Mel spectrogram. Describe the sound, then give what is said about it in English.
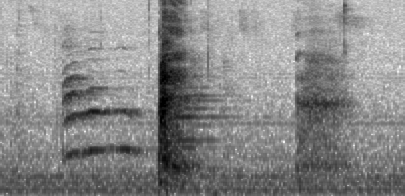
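A male cat meows, a short, tonal call followed by a sudden sharp burst and then a softer, breathier second cry against a quiet background hum. “Yes, kitty boy.”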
